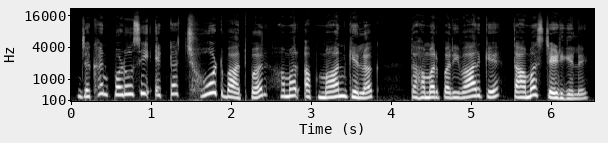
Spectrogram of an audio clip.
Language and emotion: Maithili, sad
